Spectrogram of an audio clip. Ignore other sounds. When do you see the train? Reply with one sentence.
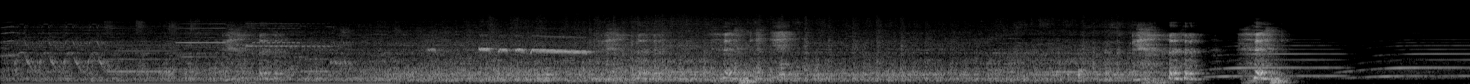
You can hear the train from 0.0 to 11.5 s.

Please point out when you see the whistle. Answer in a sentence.
You can hear the whistle from 4.2 to 6.0 s.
